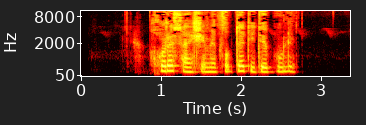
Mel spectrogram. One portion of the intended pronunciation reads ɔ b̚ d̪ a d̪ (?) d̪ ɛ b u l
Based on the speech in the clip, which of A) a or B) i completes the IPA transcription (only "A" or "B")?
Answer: B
